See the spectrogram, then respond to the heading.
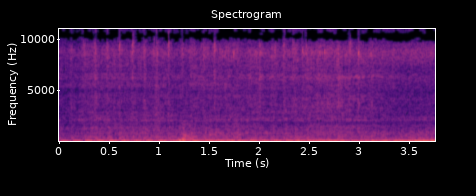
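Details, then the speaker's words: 1987 VW Vanagon Westfalia, four-cylinder petrol, parked 10 years after engine fire, first run on gasoline with airflow meter refitted, smoking: rough low idle with revs drifting up and down; owner suspects idle air circuit voltage issues. "sounds like all four cylinders are running it's revving up and down a little bit but that's just because the idle air circuit's doing weird things probably some voltage issues in there"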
